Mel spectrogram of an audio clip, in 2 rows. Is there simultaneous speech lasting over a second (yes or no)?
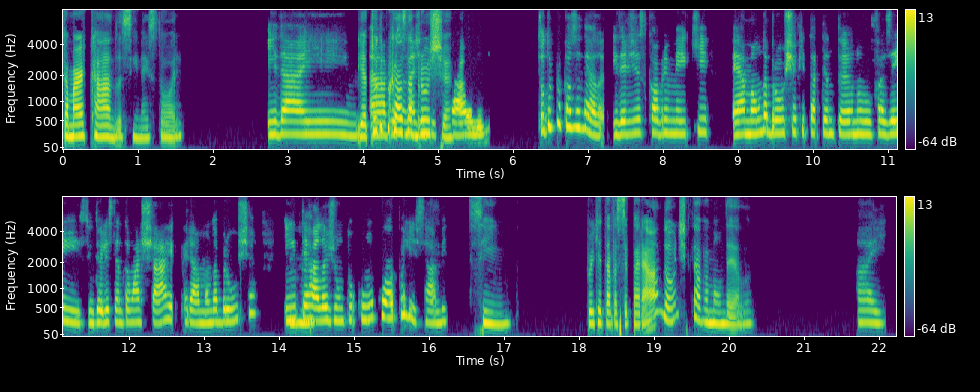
yes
